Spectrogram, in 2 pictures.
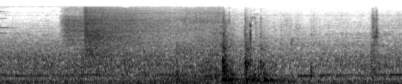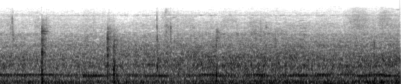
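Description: City bus idling at the stop, with a hiss of compressed air starting about half a second in and lasting about a second, then a sharp knock.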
